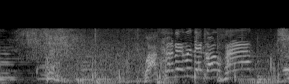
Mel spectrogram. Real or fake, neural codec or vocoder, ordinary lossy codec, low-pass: real; none; MP3, 48 kbps; 5.4 kHz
